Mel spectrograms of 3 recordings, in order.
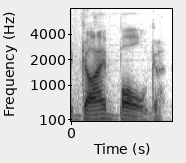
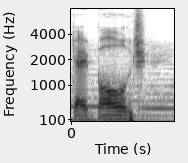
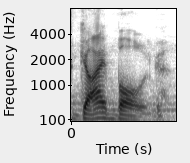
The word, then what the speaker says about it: Gae Bolg: First up is the Guy Bulg.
